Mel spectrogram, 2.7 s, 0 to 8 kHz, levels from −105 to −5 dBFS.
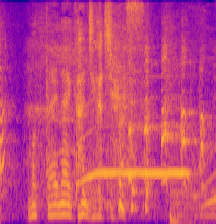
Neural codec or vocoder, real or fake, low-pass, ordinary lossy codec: none; real; none; none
